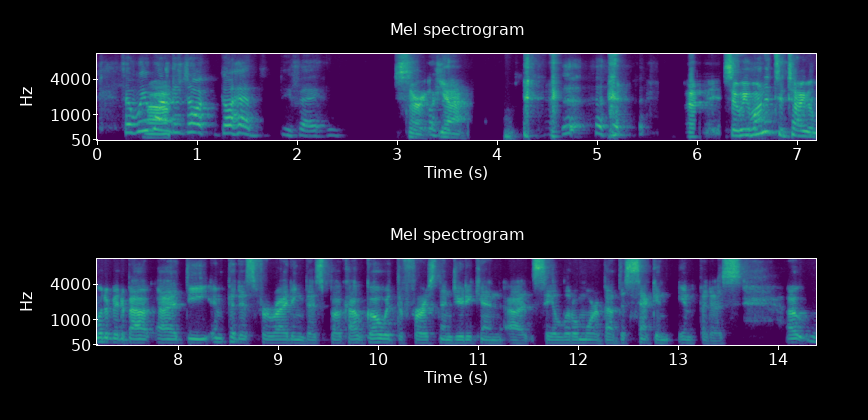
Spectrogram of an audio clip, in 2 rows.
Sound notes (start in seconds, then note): 4.2 soft Giggles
